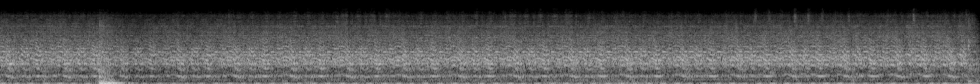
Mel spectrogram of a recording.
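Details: Golf II carburetted petrol engine after a full carburettor rebuild, with a little petrol added for the first start attempt: steady starter whirr with an even churning beat for ten seconds; engine cranking but not yet firing.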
